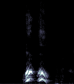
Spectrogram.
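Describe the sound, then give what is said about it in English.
A person imitates a small dog's yapping with two quick, high-pitched barks in a row, close and fairly loud, followed by a faint short sound and quiet. “We can pretend there are several different types of dogs in here.”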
